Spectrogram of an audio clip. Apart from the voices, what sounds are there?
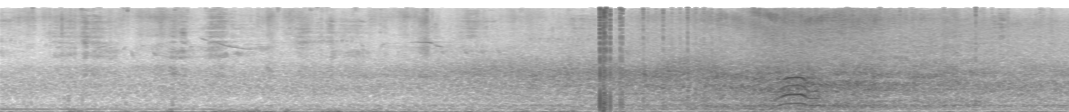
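car passing on street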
